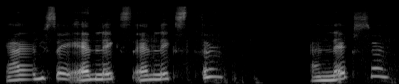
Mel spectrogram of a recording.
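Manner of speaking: "annexer" said high, rising, unsure; unsure pronunciation. Shown as a demonstration. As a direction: puzzle over "annexer" aloud. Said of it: "I don't know how to pronounce it".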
